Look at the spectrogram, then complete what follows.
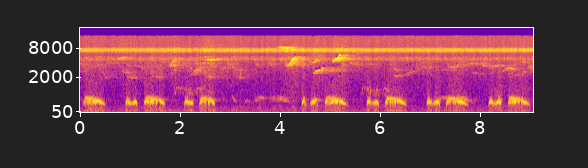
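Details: Spotted dove used for luring, cooing in rounded, hollow notes. The notes are grouped in pairs and triplets, about fifty per minute. Occasional distant chirps from other birds and a continuous high-pitched drone accompany it.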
